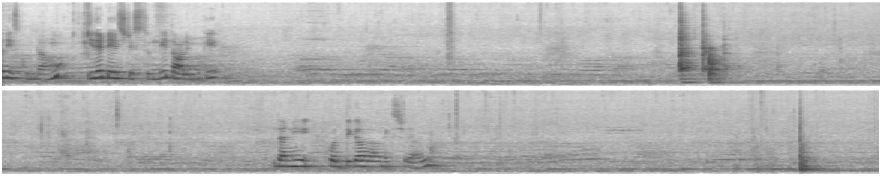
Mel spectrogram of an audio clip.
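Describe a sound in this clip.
Hot oil sizzles and crackles in a pan.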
